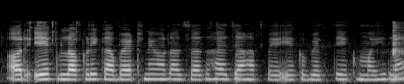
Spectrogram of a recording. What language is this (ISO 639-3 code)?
hin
